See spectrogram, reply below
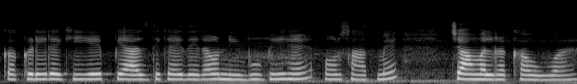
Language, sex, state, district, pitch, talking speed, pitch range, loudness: Hindi, female, Uttar Pradesh, Budaun, 235 Hz, 205 wpm, 225-240 Hz, -19 LUFS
